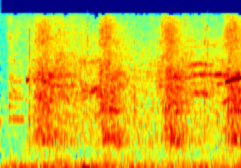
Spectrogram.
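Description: Radio station ident jingle starting: a crowd-cheer sound effect swelling over music.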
